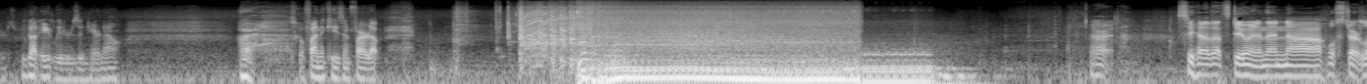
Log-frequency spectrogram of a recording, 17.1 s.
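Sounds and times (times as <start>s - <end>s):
engine cranking and starting: 6.2s - 10.8s
engine running loud: 7.1s - 12.4s.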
